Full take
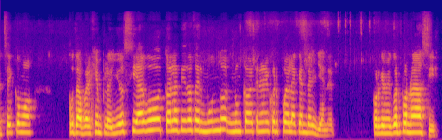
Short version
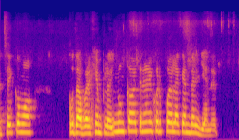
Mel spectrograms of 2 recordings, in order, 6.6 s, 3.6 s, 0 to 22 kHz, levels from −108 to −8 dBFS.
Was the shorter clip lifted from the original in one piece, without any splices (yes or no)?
no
